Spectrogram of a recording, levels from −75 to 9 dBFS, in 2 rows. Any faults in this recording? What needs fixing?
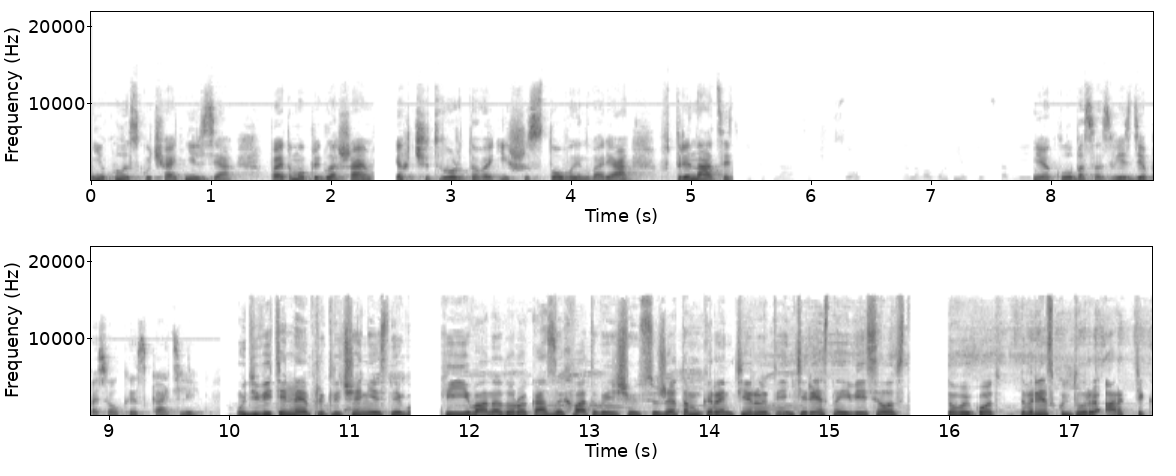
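Digital broadcast dropouts cut the sound three times: 2.34 to 2.55 s, 11.50 to 11.77 s, and 15.66 to 15.99 s. Each time the receiver stopped getting valid frames and muted, fading out in about 8 ms, then resumed once good data returned. Roughly 0.19, 0.26 and 0.32 s of programme are gone, which fits whole frames of about 32 ms being dropped. On a waveform these show as flat gaps with very short ramps at their edges. A spectrogram shows full-height vertical blank strips. Preventing this means improving reception (antenna placement, signal margin, or a stronger multiplex) or recording from a wired or IP feed instead of off-air.

From 5.34 to 7.85 s the whole sound, background included, drops by about 40 dB and then comes back. The likely cause is one channel inverted: one stereo channel had reversed polarity, so the material common to both channels cancelled when they were summed to mono, leaving only the small difference between them. 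On a waveform this looks like a sudden narrow band between full-level sections. A spectrogram shows the same stretch dimmed across all frequencies. Preventing it means checking polarity on both channels and running a correlation or mono-compatibility check before the downmix.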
